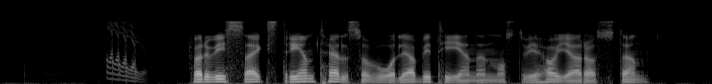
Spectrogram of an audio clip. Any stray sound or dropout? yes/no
yes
